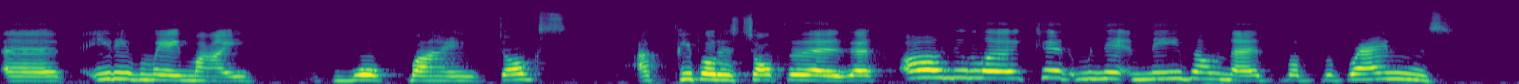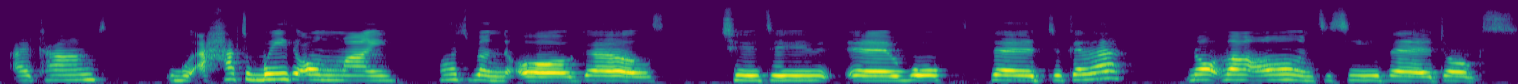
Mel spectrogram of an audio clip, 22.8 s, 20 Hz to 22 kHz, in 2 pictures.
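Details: Adult woman with aphasia caused by a stroke at age 44, about six years earlier; aphasia.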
